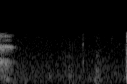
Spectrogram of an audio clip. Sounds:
Laughter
